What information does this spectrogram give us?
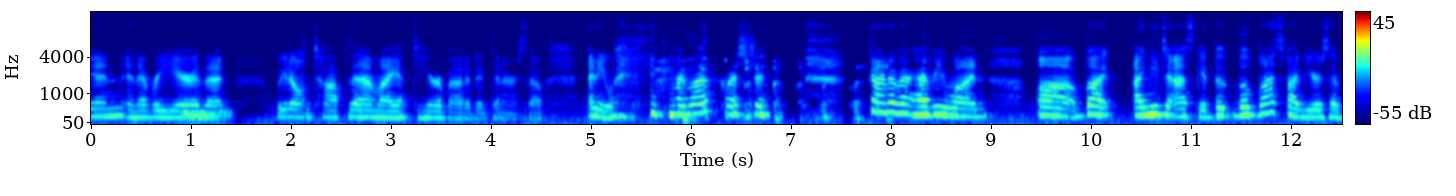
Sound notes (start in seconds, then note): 5.3 both laugh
